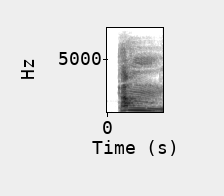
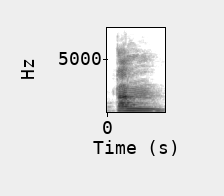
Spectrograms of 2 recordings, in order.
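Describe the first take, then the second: First: The syllable ends with closed lips, an m sound. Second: The syllable ends with open lips, an n sound. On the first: This is the Korean form, not the Japanese one. "이게 아니고" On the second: This is the Japanese form. "이게"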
